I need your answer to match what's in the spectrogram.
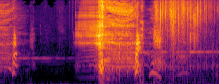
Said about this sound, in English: Coughing up blood.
